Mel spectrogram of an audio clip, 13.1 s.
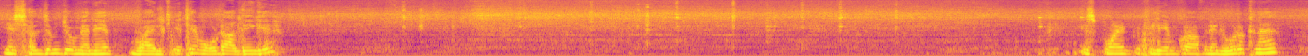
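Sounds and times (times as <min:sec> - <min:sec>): meat sizzling in a pan: 0:00.0 - 0:13.0
spoon scraping glass bowl: 0:03.8 - 0:09.2, 0:10.3 - 0:10.8.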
